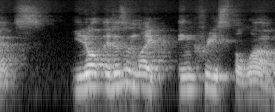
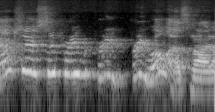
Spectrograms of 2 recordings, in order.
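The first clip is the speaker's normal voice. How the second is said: much higher, sing-song mock of the wife; wife's quote; faster than usual. Husband mimics wife bragging she slept well, high-pitched. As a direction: lilt it up high like his rested wife. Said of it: "She's like".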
